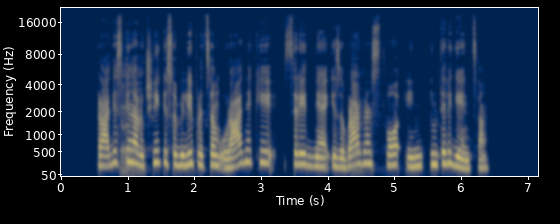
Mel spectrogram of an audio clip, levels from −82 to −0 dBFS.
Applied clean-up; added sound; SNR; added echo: neural mask model DeepFilterNet 3.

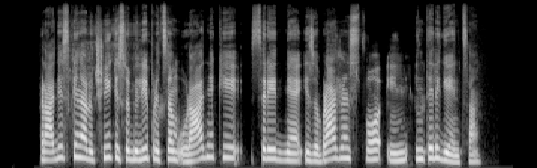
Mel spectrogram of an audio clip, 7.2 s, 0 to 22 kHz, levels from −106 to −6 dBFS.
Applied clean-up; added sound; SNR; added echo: neural mask model Resemble Enhance denoiser.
